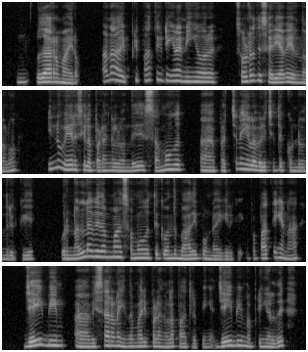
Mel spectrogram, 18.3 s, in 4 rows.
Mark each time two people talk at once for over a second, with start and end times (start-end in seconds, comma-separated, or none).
none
